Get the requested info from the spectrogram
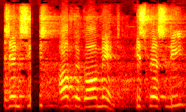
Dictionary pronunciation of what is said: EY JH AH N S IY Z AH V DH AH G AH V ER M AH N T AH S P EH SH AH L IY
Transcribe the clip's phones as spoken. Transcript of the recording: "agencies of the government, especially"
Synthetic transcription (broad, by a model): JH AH N S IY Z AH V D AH G AH V ER M AH N T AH S P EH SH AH L IY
